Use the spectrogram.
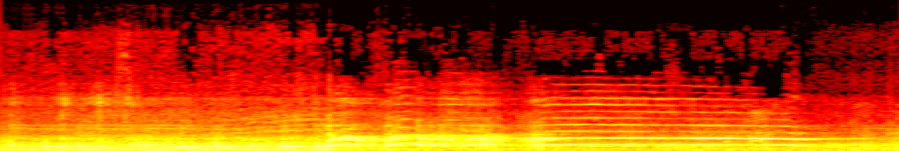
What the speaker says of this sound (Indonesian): Akan membuat ayam-ayam ini berkokok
